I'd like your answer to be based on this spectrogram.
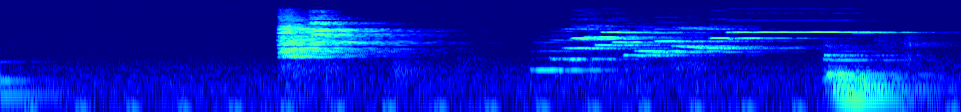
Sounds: musical instrument
keyboard (musical)
music
piano

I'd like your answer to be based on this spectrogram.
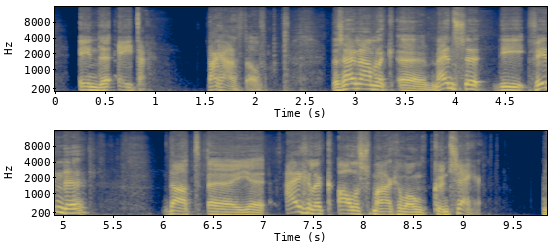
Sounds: speech

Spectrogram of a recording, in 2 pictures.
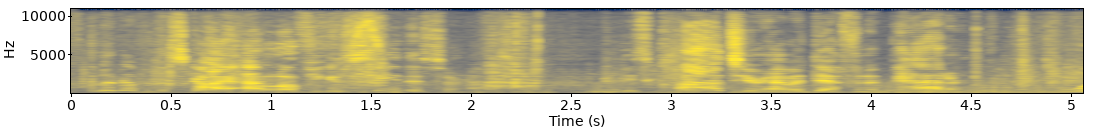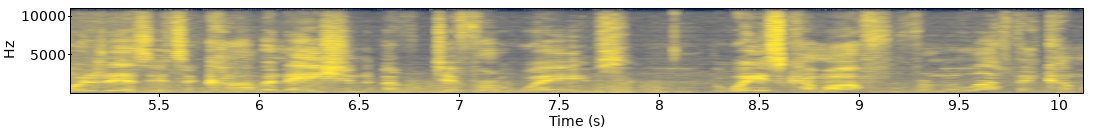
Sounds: speech

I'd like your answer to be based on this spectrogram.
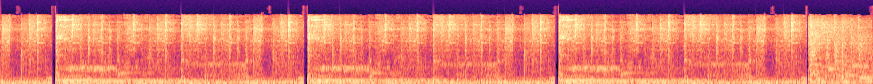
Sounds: sound effect

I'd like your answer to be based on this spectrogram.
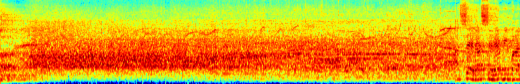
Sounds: speech
monologue
male speech

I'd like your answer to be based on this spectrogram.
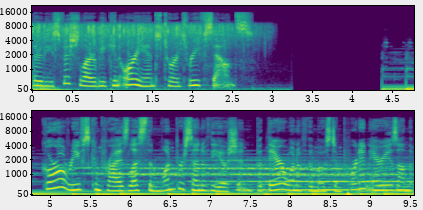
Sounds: music
speech

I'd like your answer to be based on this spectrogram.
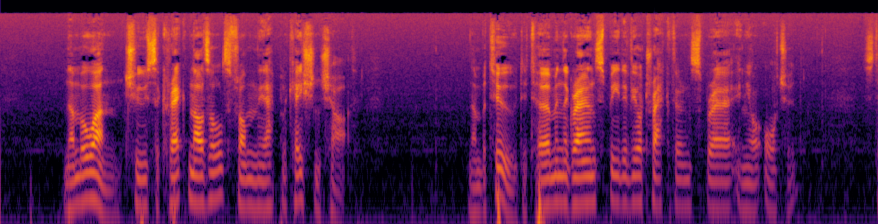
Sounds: speech

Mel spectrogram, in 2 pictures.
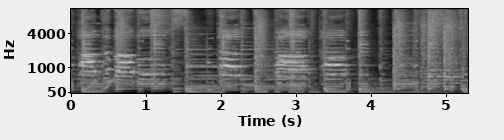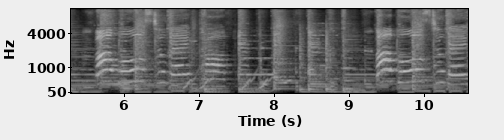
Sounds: music
music for children

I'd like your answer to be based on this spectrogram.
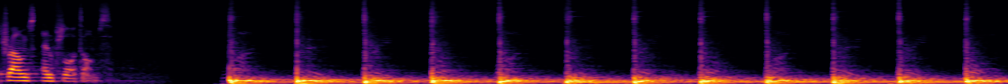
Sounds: playing tympani

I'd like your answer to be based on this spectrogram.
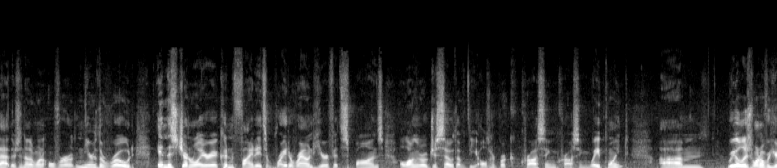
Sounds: speech

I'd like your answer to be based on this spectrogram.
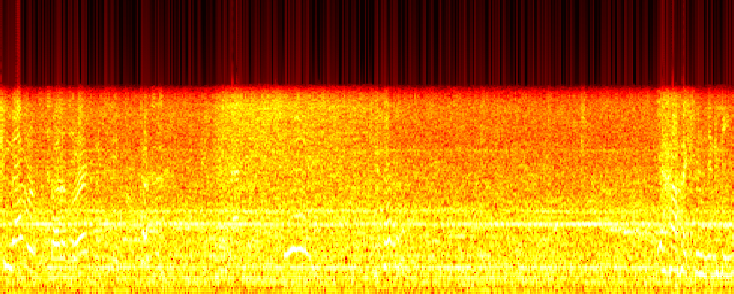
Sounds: vehicle
speech

